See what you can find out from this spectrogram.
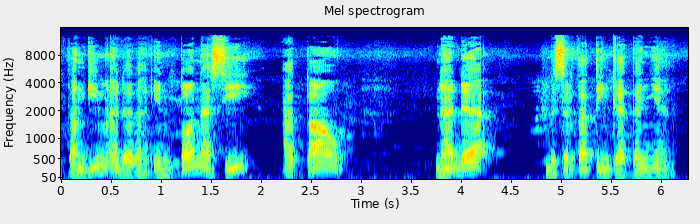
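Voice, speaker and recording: A young man from Indonesia, a student presenting a lesson, explaining step by step and repeating example phrases slowly. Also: mid-range voice. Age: young adult. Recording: music playing clearly behind.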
